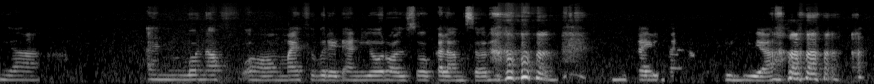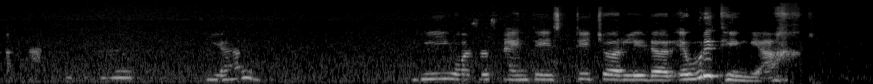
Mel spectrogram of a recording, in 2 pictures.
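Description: Throughout the speech, overdone noise removal leaves the background lowered and flecked with twinkling specks. Unlike the brief dropouts, this never comes and goes: bands are pulled down whenever they fall near the estimated noise floor, and soft parts of the voice vanish with them.

Short concealed packet loss occurs at 0.89–0.95 s, 1.93–1.97 s, 2.85–2.89 s (just before "favorite and you're also") and 13.33–13.37 s. Each leaves a hole of about 20 to 40 ms, bridged by continuing the previous sound, so it registers as a quick smear or wobble rather than a gap.

A burst of packet loss follows at 16.73–16.83 s, right after "scientist teacher leader everything". About 80 ms is missing, filled by prolonging and fading the last sound. It is longer than the earlier events, so instead of a wobble it is a held, decaying tail before the audio resumes.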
